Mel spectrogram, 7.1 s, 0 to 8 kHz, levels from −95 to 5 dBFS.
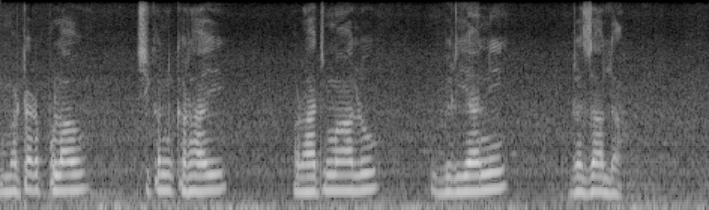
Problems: constant background noise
